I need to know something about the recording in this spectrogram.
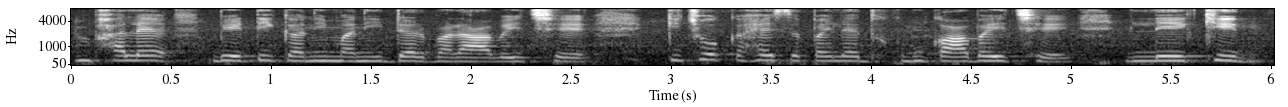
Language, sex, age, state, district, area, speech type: Maithili, female, 18-30, Bihar, Saharsa, rural, spontaneous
